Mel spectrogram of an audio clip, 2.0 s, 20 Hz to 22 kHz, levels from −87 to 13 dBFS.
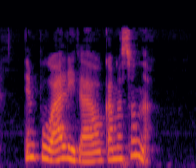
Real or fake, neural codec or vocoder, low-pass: real; none; 10.8 kHz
